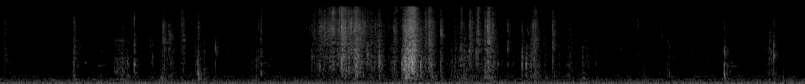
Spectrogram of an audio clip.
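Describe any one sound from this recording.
Card packs tap and shuffle against a table.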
